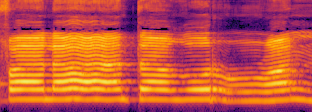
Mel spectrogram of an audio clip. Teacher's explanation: Nun tasdid berdiri sendiri Nun tasdidnya gunah musyaddadah dengung dua ketuk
